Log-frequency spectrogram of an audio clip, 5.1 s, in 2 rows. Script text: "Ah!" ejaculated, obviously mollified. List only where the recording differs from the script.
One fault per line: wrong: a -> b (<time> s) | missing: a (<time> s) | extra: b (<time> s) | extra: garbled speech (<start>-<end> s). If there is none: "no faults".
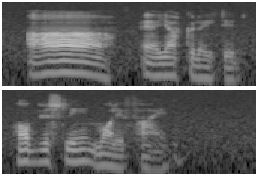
no faults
